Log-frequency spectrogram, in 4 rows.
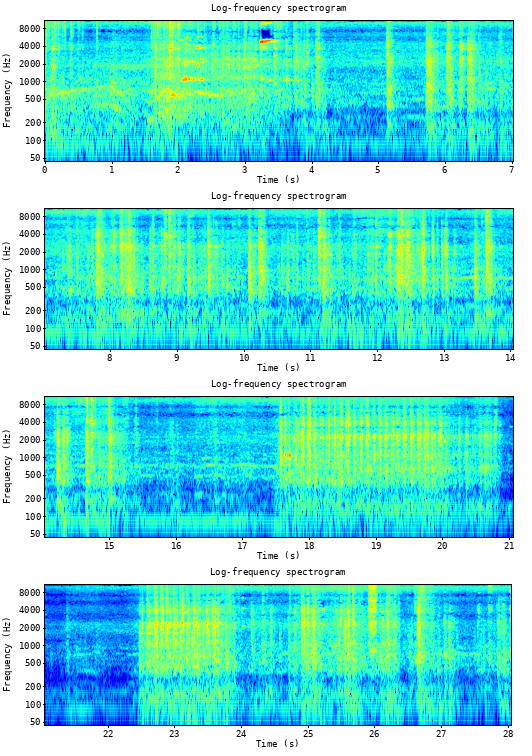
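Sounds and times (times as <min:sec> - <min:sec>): diesel engine running: 0:00.0 - 0:28.0
brief squeal: 0:01.0 - 0:02.6, 0:03.2 - 0:03.8.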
